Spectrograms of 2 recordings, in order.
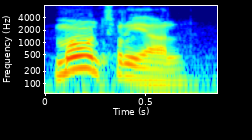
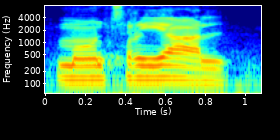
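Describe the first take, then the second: First: It is said the English way, T pronounced. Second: The same.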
